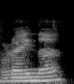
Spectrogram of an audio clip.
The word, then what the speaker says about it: reina: But you know how you say queen in Spanish, you know, you got rey for king, and for queen, it's reina, like my my great grandmother Rena, like for example, spelled like it's just the I, it's not there, and she died in 99.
